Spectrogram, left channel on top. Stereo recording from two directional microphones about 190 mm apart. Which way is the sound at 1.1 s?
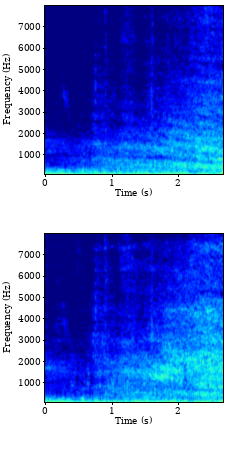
60° left (ahead or behind).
